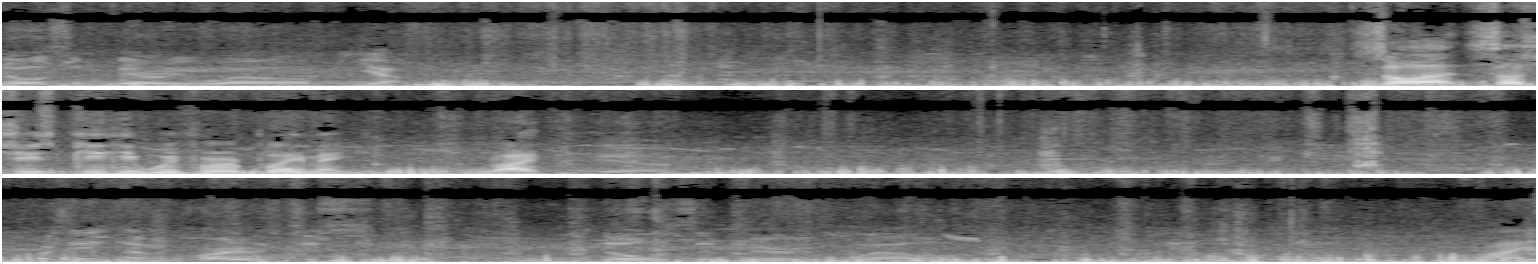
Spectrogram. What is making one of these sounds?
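Dogs growl and yip as they wrestle playfully.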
